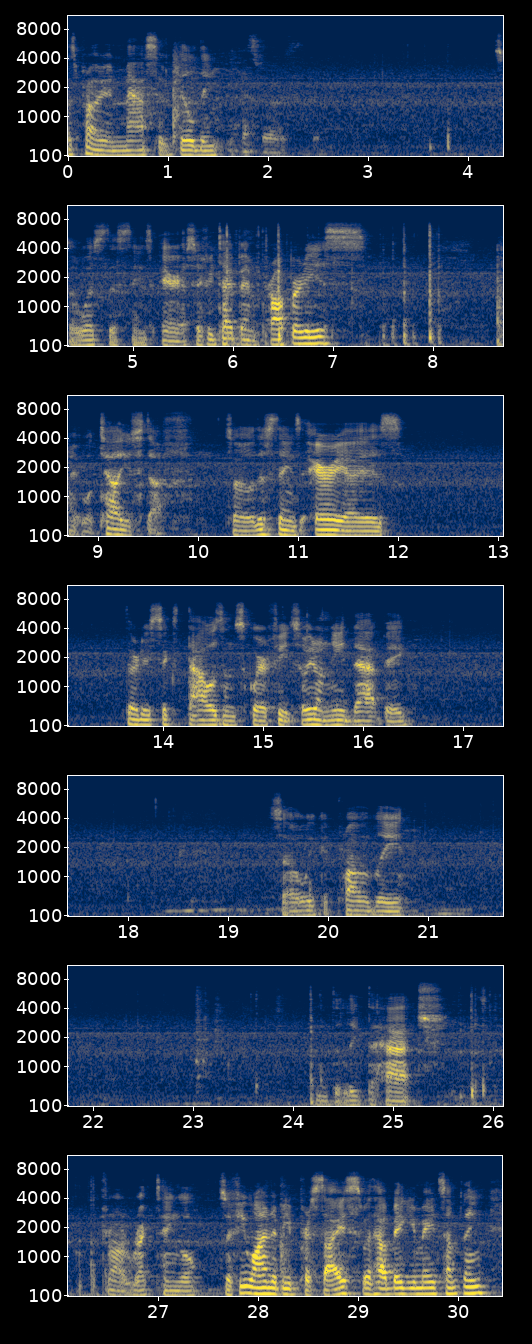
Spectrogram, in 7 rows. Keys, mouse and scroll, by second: 0.8 click, 3.5 Escape, 5.6-8.1 typing, 15.2 Escape, 15.4 Escape, 16.8 click, 19.6 Escape, 21.5 click, 24.1 Delete, 25.3-26.6 typing.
